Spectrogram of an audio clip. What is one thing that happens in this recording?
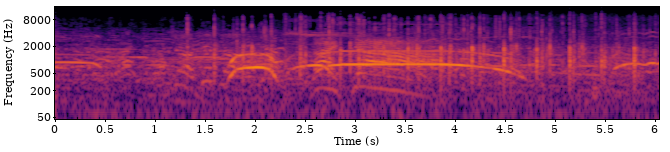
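A crowd cheers and yells outdoors.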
